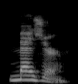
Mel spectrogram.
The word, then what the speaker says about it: measure: And then we have measure. Me, that's a vowel digraph syllable, and the EA says eh. Jur, there's your final stable syllable, and it says jur, okay?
